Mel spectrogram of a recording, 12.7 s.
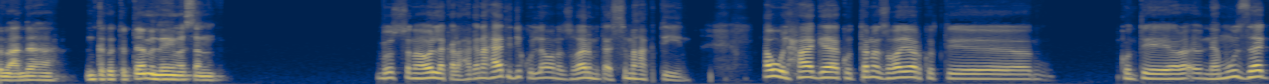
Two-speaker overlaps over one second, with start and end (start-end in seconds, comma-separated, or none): none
